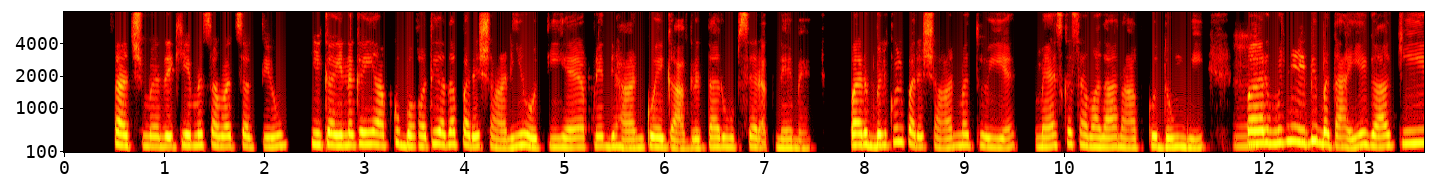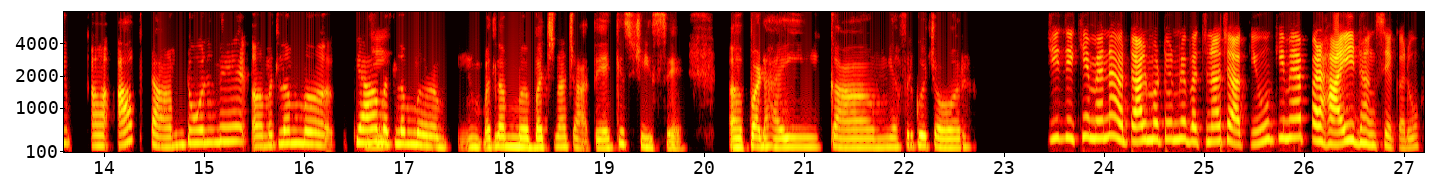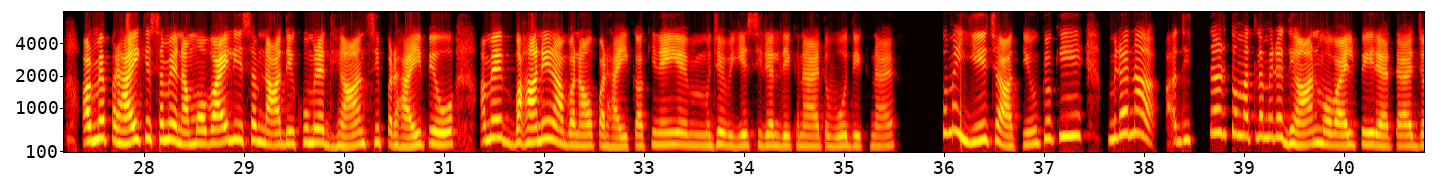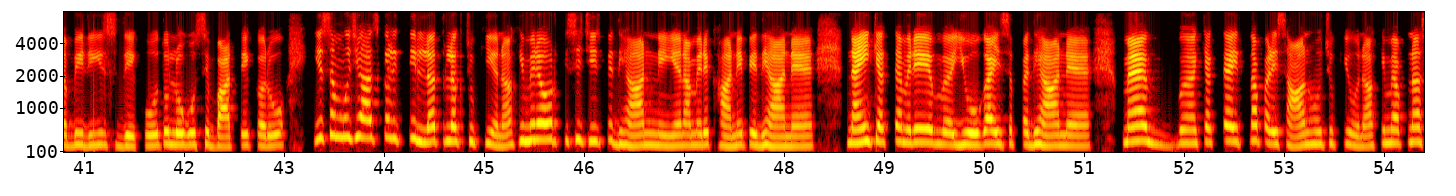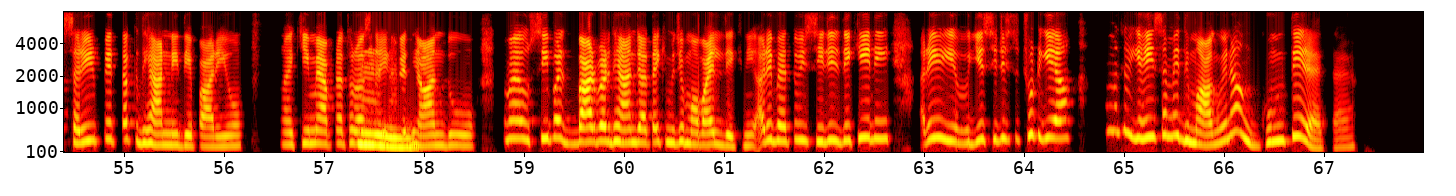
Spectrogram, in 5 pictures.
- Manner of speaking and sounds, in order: "टाल-मटोल" said as "टाम-टोल"; in English: "सीरियल"; in English: "रील्स"
- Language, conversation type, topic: Hindi, advice, मैं ध्यान भटकने और टालमटोल करने की आदत कैसे तोड़ूँ?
